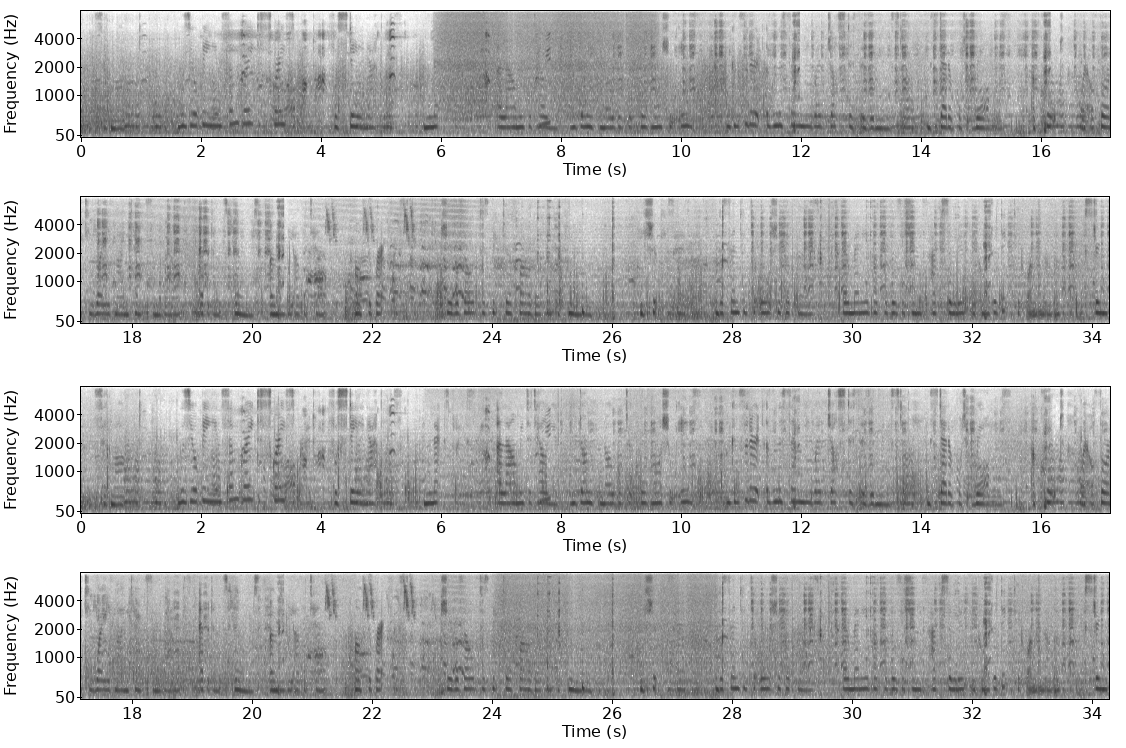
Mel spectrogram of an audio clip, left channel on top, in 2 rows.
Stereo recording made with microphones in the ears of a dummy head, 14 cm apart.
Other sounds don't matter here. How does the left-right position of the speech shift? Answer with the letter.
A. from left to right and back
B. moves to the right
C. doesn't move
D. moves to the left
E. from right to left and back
C.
